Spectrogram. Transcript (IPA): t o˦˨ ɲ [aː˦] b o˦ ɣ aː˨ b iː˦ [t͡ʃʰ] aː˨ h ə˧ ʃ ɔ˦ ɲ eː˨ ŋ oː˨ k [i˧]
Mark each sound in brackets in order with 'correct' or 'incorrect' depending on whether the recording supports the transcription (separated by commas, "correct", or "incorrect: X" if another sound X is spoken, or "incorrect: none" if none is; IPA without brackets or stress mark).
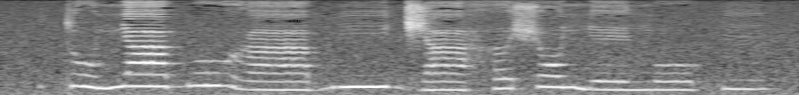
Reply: correct, incorrect: d͡ʒ, correct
